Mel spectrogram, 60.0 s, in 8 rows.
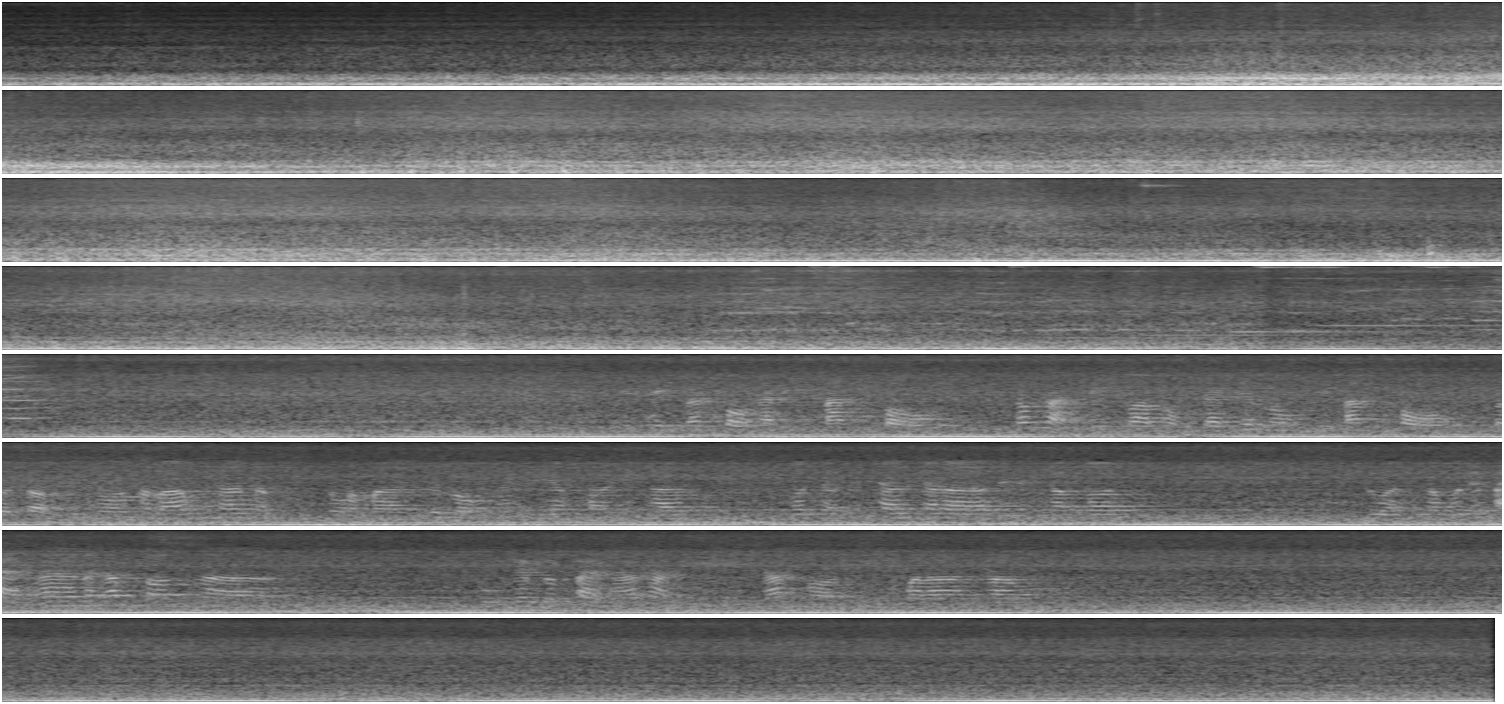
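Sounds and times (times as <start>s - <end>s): diesel locomotive engine drone: 0.0s - 59.9s
train wheels rolling: 4.4s - 33.4s
brake squeals: 25.0s - 30.4s.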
